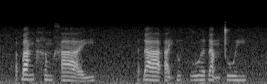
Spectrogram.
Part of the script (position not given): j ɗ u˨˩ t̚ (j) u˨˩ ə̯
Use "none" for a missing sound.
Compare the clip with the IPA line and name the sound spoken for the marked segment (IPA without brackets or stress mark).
ɣ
